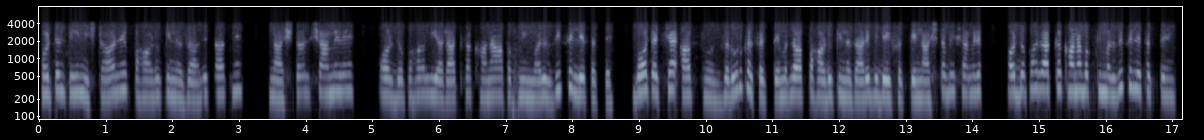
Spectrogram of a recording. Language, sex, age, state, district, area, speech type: Urdu, female, 18-30, Uttar Pradesh, Balrampur, rural, conversation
